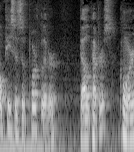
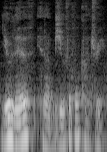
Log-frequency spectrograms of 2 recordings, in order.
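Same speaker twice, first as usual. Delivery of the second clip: hushed, softer voice; soft near-whisper; 2 semitones lower, 6 dB quieter than usual. A narrator's reading. George to the little girl beside him, softly whispered. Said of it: "He settled for whispering".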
